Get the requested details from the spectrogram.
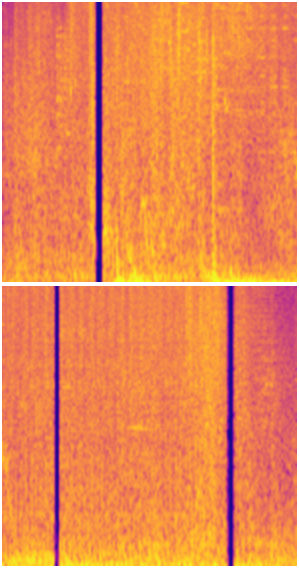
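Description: A blast of fire roars and explodes.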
